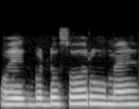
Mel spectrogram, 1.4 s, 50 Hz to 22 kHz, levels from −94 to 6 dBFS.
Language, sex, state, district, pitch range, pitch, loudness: Rajasthani, male, Rajasthan, Churu, 230-245 Hz, 240 Hz, -14 LUFS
